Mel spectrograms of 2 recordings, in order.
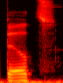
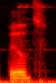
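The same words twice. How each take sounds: The two takes are said the same way.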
